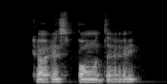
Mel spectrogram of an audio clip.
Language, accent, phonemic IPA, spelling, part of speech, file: French, Canada, /kɔ.ʁɛs.pɔ̃.dʁe/, correspondrai, verb, LL-Q150 (fra)-correspondrai.wav
- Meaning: first-person singular future of correspondre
